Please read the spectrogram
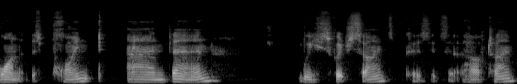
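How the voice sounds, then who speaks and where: A man with a southern English accent. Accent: British, southern English. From southern England. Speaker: gaming commentator. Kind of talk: gameplay commentary. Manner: hesitant, many fillers.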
